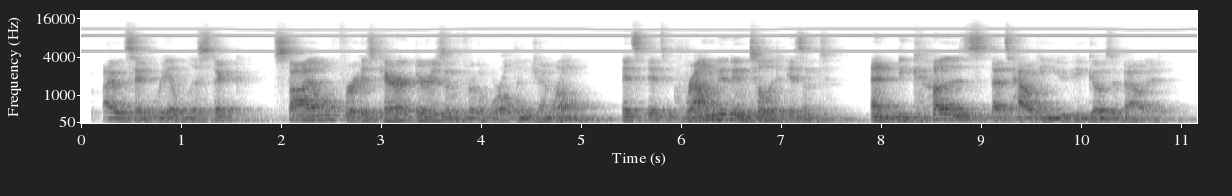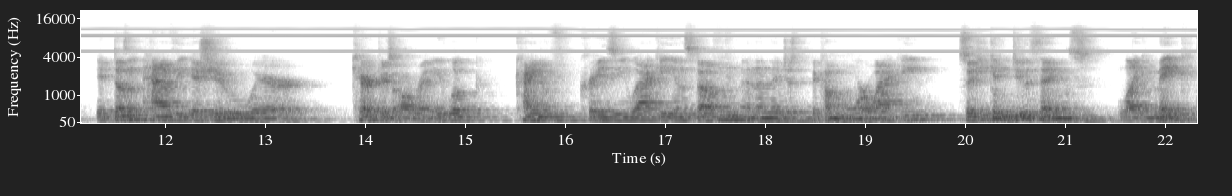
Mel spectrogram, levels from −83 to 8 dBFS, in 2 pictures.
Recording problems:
off-mic speech; far
room echo; noticeable; dies away in 0.7 s
high-pitched whine; noticeable; throughout; 8.5 kHz, 20 dB below the speech

